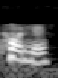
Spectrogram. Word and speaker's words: Jorge: Is it George or Jorge? – It's Jorge. – Okay. – Oh, wow. I'm so sorry. I'm probably going to have a hard time pronouncing that. But how long have you two been together? – Well, it's whore, then hey.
